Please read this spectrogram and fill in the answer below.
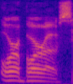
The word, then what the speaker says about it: Ouroboros: But it looks like that game, to be honest, but they're calling it, hopefully I can pronounce it right, Ouroboros? – Ouroboros, yeah. – Ouroboros? – Boros. You were right the first time.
